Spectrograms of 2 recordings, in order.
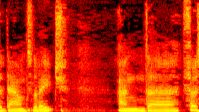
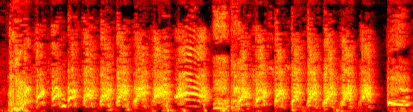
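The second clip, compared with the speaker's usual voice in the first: a sudden shrieking burst of high laughter; a real, uncontrolled cackle at the punchline; big laugh. Real, not acted.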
